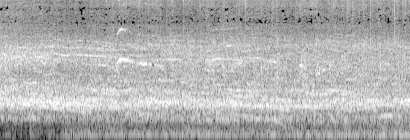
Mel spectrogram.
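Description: Young men shout and cheer close by.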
